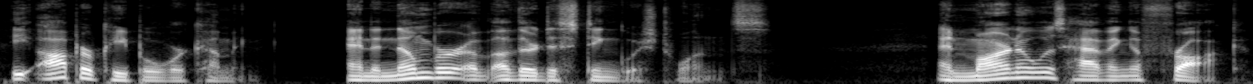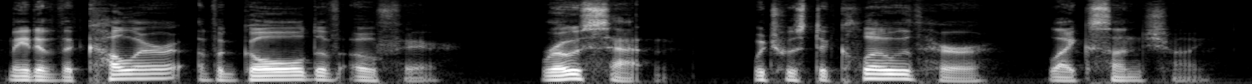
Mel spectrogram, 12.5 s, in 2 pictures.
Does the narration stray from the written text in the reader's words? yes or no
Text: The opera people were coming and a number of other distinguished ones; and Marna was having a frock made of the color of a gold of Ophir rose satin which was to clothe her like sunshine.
no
